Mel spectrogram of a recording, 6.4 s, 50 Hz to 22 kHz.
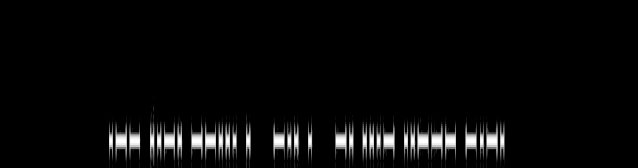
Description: Morse code, heard as a keyed tone, about 34 wpm, 700 Hz. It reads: WF7E DE NV2C
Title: USA Callsign DE Callsign - 4 Characters - 35wpm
